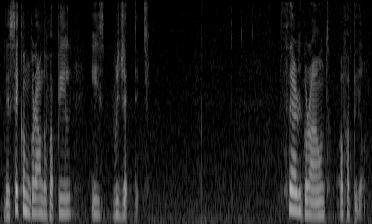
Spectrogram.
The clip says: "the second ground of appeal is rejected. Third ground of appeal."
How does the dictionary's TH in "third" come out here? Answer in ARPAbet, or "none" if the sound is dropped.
TH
